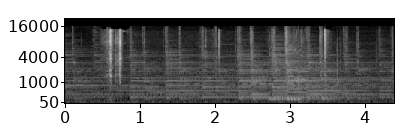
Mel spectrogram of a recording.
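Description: Acoustic guitar playing a folk song's instrumental opening: strummed chords over a repeating low-note pattern, with two sharp percussive clicks a little over half a second in.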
